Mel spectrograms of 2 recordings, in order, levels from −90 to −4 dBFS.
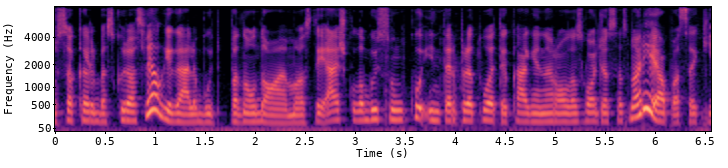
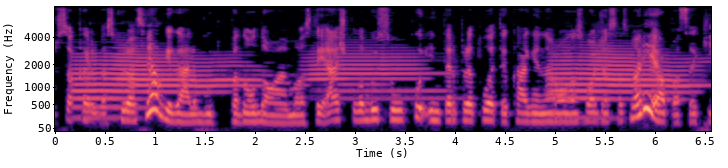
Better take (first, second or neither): first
